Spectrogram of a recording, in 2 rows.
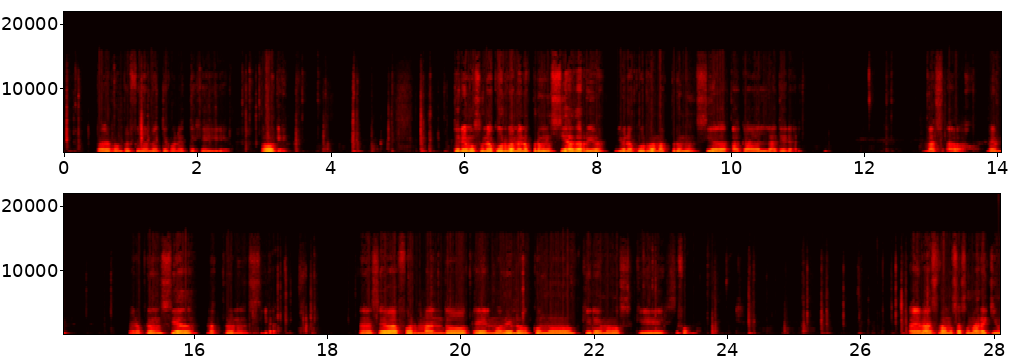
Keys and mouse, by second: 0.0-0.9 typing, 2.1 a, 3.2-4.2 drag, 4.2 KP_5, 5.2 z, 12.3-17.0 middle drag, 22.8-23.6 drag, 24.2 KP_4, 25.3 KP_7, 26.5 KP_5.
